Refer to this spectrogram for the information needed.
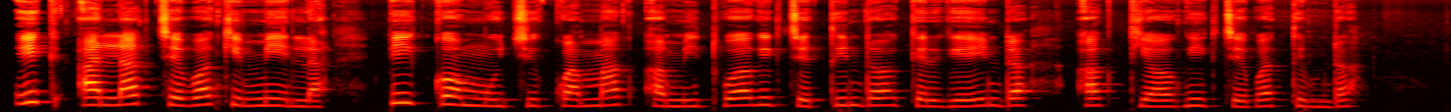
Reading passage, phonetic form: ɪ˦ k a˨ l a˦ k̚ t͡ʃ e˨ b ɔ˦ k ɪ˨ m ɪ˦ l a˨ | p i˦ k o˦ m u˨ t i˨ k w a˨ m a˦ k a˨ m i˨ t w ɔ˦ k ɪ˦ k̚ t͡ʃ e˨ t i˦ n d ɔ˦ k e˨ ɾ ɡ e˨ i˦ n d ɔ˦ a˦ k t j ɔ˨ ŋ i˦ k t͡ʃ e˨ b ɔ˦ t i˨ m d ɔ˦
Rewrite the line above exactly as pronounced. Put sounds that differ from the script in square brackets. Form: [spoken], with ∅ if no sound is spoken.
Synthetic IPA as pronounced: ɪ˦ k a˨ l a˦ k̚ t͡ʃ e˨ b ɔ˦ k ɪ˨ m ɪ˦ l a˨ | p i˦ k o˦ m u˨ [t͡ʃ] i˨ k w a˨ m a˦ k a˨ m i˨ t w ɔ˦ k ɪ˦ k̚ t͡ʃ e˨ t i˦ n d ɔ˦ k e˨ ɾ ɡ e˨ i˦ n d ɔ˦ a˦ k t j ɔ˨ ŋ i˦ k t͡ʃ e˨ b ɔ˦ t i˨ m d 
